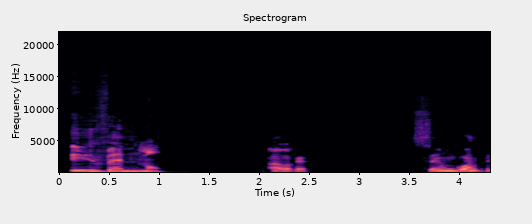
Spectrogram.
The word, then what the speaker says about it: événement: C'est un grand événement. Oh, événement. Wait, say that again. Oh, it's technically événement, but Événement. yeah, but you can shut off that E in the middle. Événement.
